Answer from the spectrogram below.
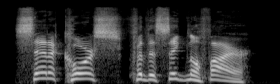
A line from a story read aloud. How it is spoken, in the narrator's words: Kenward yelled, his mind made up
